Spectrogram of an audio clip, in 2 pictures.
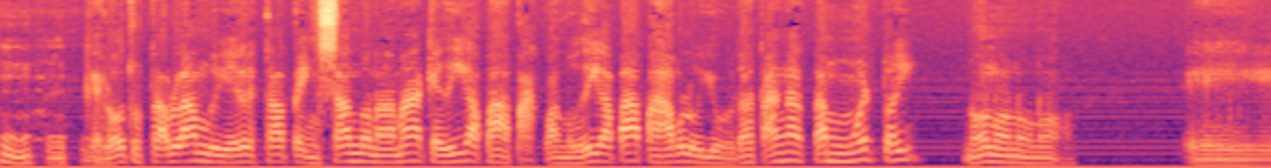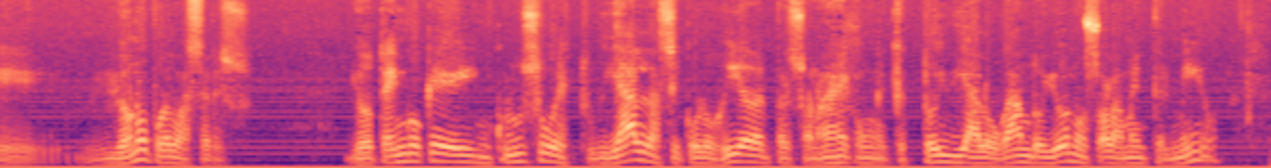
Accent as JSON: {"language": "Spanish", "region": "Santiago de Cuba", "country": "Cuba", "said": "Yo vine de Santiago de Cuba con un maletín que traía 2 pantalones, 3 camisas y 28 pesos en el bolsillo."}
